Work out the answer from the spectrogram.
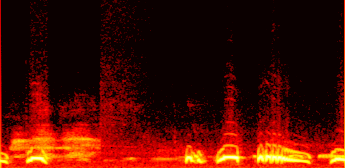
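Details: Spotted dove decoy cooing in thổ pha style to provoke wild doves: one low hoot, a faint hum and pause, then a phrase of short hoots, a rolling downward coo and a final hoot.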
